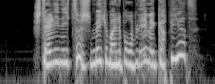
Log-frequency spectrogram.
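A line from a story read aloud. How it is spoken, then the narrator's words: Shout in broken voice. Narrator (German): schrie er mit gebrochener Stimme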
